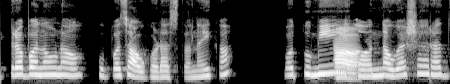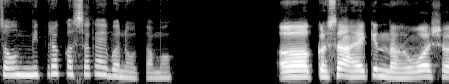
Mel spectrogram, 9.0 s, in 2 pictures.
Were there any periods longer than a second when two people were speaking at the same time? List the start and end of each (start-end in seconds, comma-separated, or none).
none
